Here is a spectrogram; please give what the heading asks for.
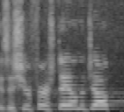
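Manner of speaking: high, mock-innocent question; stinging sarcasm. Needling dad over a wrong measurement, sarcastic. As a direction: needle a veteran as if he were new. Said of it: "that kind of punch, that kind of sting".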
